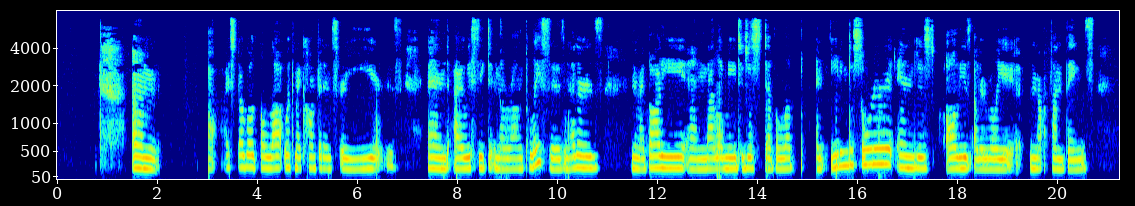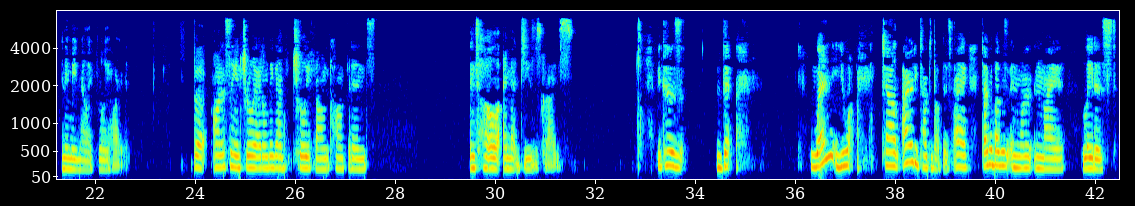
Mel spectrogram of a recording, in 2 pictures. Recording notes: sry y'all the audio is pretty trash in this one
